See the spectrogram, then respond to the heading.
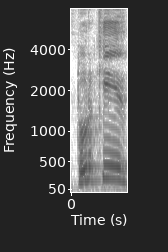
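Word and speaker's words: Türkiye: Bueno, Turkey es como se escribe en inglés, pero ahora es Turki, no pronuncia igual, güey, pero ahora tiene una diéresis.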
